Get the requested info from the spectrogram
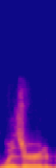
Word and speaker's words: Uizard: And you can look right now at tools like, I think it's pronounced wizard, but spelled U I Z A R D, where you can sort of provide a text prompt and it will create an interface for you.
